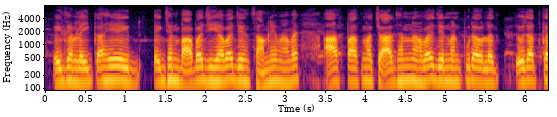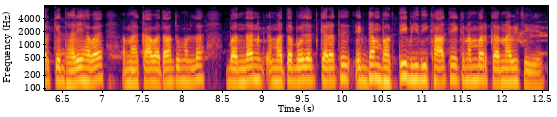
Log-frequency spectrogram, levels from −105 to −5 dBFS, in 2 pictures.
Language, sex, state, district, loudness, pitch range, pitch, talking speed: Chhattisgarhi, male, Chhattisgarh, Bilaspur, -20 LUFS, 140-155 Hz, 150 Hz, 240 wpm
